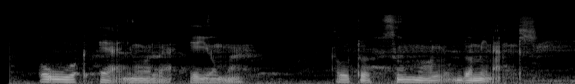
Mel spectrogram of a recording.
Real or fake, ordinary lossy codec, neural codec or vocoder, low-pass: fake; none; vocoder, 22.05 kHz, 80 mel bands, Vocos; none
